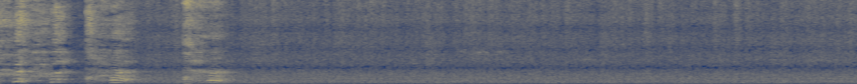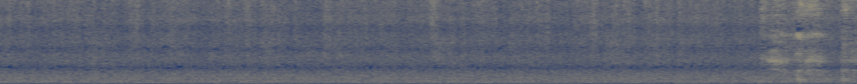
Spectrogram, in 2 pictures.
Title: Girl coughing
